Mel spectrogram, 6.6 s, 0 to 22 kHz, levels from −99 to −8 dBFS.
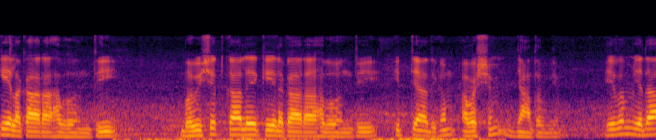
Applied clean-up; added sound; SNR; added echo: none; Boat, Water vehicle; 10 dB; none.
